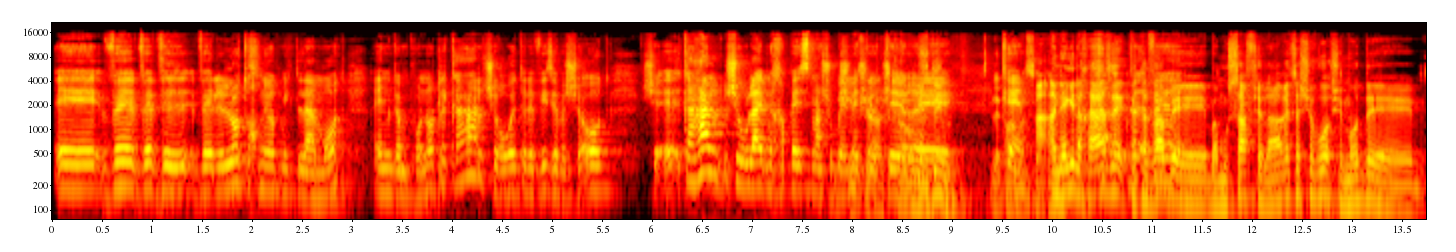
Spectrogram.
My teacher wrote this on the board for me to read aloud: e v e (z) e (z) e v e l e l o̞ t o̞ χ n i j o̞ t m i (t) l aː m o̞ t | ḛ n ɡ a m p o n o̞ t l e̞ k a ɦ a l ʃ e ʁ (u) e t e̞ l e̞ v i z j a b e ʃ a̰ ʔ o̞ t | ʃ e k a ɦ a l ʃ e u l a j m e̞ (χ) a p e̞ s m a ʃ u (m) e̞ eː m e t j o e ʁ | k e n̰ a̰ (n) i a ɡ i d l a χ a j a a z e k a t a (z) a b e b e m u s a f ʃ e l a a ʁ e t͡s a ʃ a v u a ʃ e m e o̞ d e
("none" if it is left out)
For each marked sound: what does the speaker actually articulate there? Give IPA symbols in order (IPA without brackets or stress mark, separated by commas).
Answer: v, v, t, o, χ, b, n, v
